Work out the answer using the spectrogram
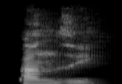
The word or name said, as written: pansy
